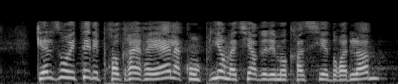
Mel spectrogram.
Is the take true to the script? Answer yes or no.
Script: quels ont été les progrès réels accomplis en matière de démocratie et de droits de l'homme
yes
